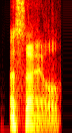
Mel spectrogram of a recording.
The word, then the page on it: assail: British English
